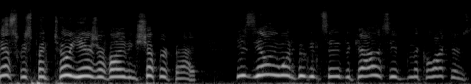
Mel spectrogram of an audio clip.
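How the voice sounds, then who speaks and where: A woman uses a put-on character voice that is squeaky and extremely high in pitch. She talks at a very fast pace with ordinary pitch variation. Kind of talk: comic overacting. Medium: read story.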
